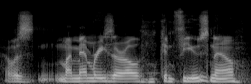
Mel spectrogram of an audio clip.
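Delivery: ordinary talk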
